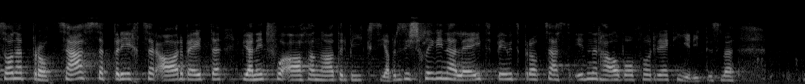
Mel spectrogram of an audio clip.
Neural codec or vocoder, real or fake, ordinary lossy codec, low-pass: none; real; Opus, 16 kbps; 7.2 kHz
